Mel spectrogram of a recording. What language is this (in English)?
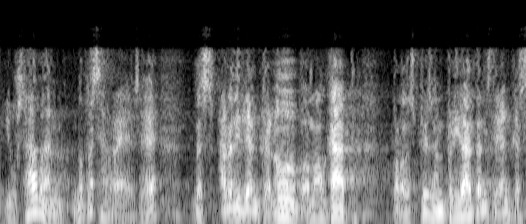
Catalan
